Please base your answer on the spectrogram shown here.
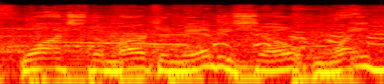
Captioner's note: voiceover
